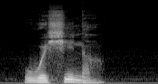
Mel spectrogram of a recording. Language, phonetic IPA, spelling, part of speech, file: Polish, [wɨˈɕĩna], łysina, noun, Pl-łysina.ogg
